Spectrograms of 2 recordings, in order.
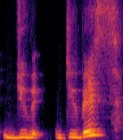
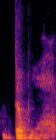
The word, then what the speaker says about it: Dubis: Dubis. Guys, that's Dubis, not Dubois, right? I'm not mispronouncing that.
